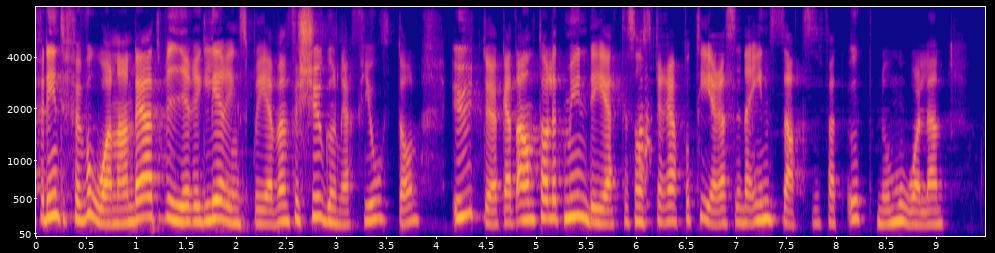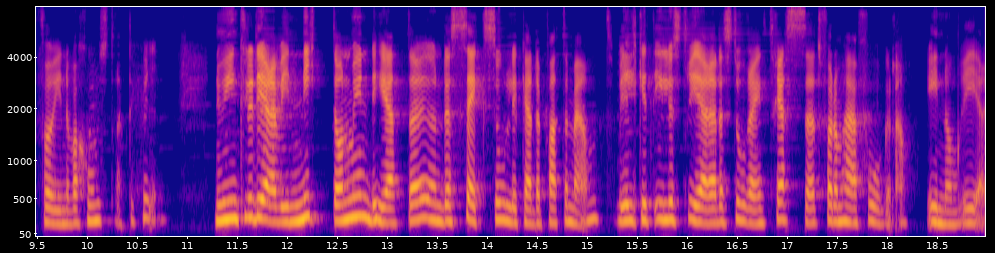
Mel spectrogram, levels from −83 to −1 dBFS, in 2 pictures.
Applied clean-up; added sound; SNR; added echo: neural mask model DeepFilterNet 3.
